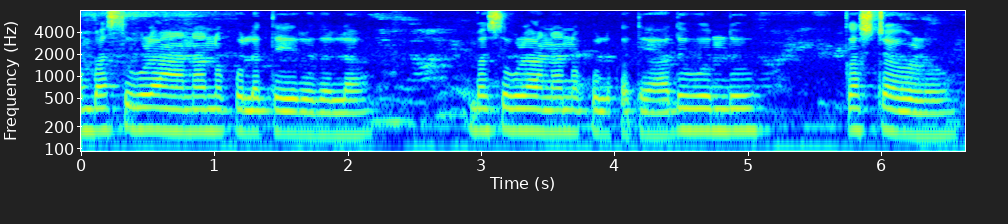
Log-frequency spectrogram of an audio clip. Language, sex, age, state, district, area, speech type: Kannada, female, 30-45, Karnataka, Bellary, rural, spontaneous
